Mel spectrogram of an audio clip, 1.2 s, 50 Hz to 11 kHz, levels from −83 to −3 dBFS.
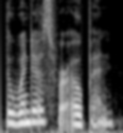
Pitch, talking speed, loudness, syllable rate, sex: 225 Hz, 195 wpm, -16 LUFS, 6.9 syllables/s, female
